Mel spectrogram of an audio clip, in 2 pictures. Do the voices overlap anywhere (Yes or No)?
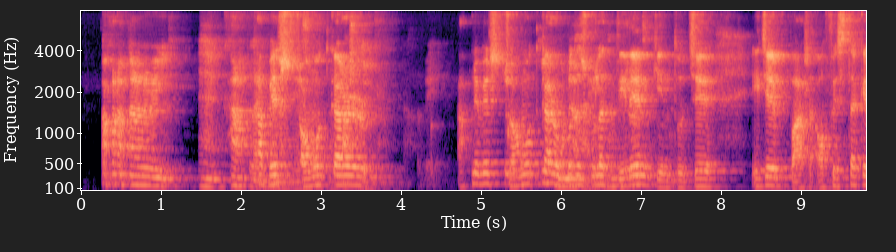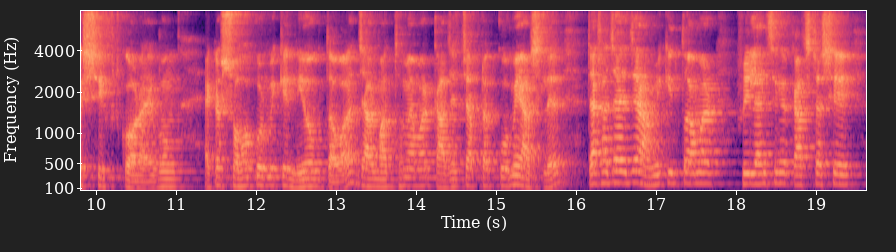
Yes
